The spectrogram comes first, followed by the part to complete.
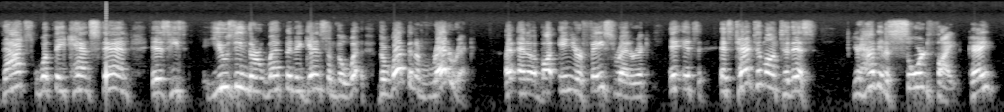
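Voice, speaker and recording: A man with a notably high voice talks emphatically as an interview guest, hammering points home with rhetorical questions. The recording is slightly dull and lo-fi. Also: moderate pace, fairly bright tone, breathy edge. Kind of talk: animated political interview talk.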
